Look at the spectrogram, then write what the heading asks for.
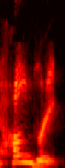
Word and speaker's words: hungry: Then you pronounce it because the G is part of the next syllable, anger and hungry. But pay attention, we are not going to close the tongue here when we say hungry. It's not hungry. It's the same sound, hung, but now you say the G, hungry, anger.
